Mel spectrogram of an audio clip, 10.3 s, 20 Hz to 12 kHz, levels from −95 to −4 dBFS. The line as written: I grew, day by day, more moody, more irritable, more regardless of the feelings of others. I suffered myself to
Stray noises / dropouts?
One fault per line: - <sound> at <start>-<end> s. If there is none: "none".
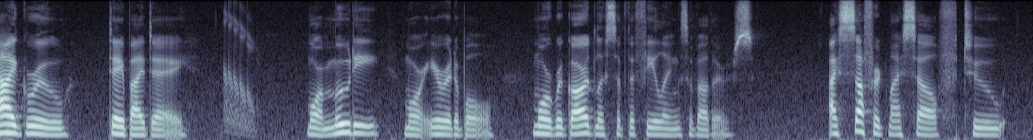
- chirp at 2.2-2.6 s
